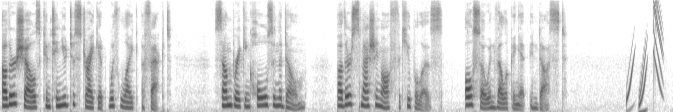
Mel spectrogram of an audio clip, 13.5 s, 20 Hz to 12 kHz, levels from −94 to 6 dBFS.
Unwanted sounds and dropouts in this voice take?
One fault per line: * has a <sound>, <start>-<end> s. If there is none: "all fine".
* has a chirp, 12.5-13.3 s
